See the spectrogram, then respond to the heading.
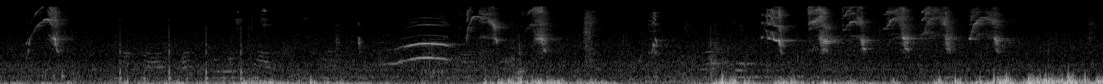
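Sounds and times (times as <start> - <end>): small birds chirping: 0.2 - 0.8, 1.8 - 5.6, 6.4 - 6.8, 7.4 - 10.2.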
